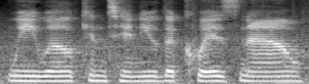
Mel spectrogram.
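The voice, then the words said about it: Hollow teacher voice. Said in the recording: “the teacher says in a hollow voice”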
